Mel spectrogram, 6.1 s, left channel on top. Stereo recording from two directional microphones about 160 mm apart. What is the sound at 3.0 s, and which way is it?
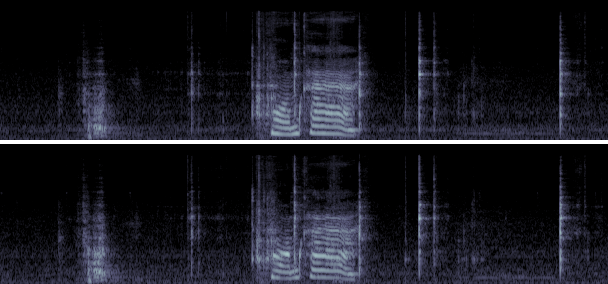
Speech, 40° left (ahead or behind).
